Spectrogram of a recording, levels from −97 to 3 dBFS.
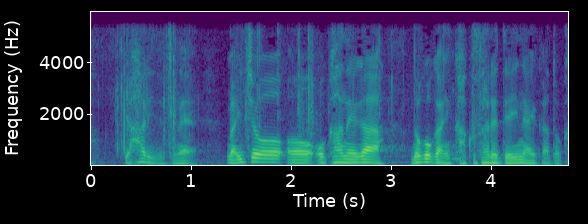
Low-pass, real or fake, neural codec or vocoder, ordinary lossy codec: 5.4 kHz; real; none; none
